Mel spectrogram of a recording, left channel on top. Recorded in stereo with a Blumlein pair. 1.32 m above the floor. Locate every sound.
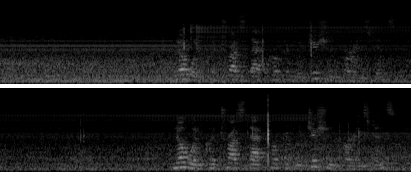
1.7 s a woman speaking: 55° right, 1.4 m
